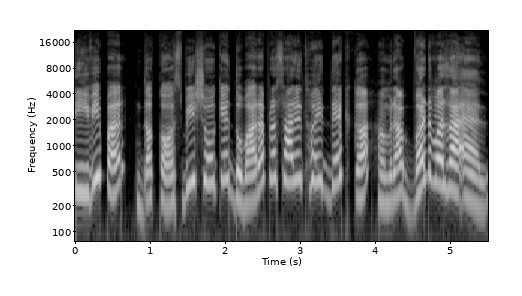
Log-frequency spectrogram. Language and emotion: Maithili, happy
